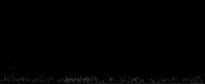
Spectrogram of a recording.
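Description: Near silence: faint room tone during a pause in speech.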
